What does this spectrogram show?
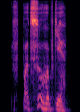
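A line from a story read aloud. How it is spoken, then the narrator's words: Hoarse wheeze. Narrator (Russian): прохрипел Стюарт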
